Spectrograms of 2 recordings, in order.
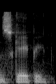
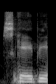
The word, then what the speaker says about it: Scapy: So that's why we become root to run Scapy. And I do pronounce it differently, Scapy and Scapy. I just go back and forth. Um, the reason why is in the industry, some people call it Scapy, some people call it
